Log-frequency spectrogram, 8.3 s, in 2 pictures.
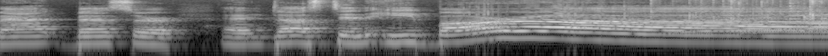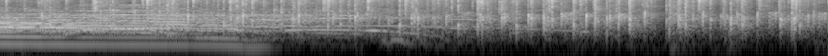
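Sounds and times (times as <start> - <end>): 
speech: 0.0 - 4.5
crowd applauding and cheering: 3.0 - 8.2.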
